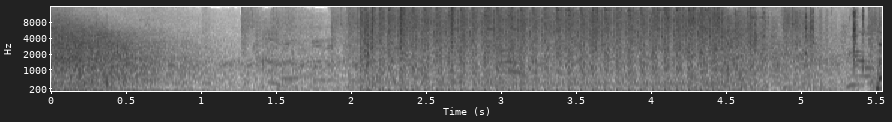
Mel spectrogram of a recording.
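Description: A small submachine gun in Tom Clancy's The Division fires in rapid sustained bursts, dense crackling gunfire that goes on for several seconds with a brief lull early on.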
